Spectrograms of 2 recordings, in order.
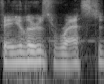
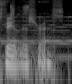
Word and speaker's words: Veiler's Rest: Is it Valor's Rest, Drew? It is Veiler's Rest.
